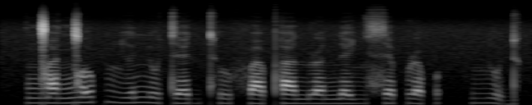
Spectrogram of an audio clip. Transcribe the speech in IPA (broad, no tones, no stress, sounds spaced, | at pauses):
ŋ͡ǀ a ŋ͡ǀ o p ʎ ɯ n u t ɛ d tʰ u f a pʰ a n ɭ ʌ n ɛ ʎ s ɛ p ɭ ʌ p | ʎ u d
